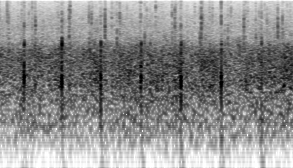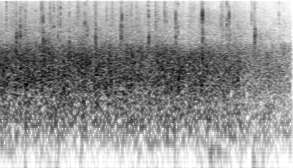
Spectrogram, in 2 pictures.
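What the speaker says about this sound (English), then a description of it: "So let's give them our round of applause too." Audience applause at a keynote event, a crowd clapping loudly and steadily with sharp individual claps popping out, sustained for about six seconds.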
